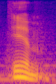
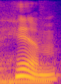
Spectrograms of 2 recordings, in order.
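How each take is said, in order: First: The word starts without the H sound. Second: The word starts with a clear H sound. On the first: "we natives usually drop the first sound" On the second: "instead of"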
